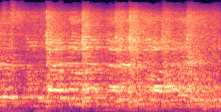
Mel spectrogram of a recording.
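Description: Gospel choir singing with a live band, drums keeping a steady beat.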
